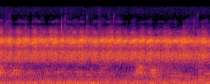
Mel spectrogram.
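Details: Frogs at night as the moon comes up: a thick, steady high trilling chorus, with short lower croaks surfacing near the middle and end.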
